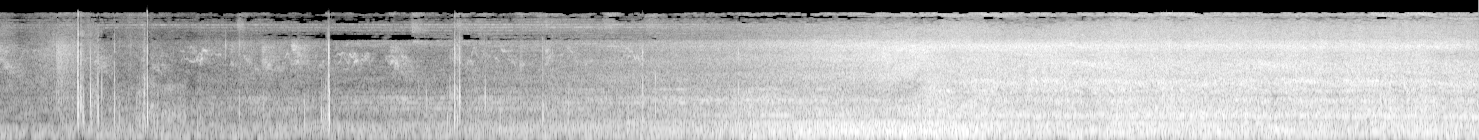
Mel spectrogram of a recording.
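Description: London Northwestern Railway passenger train running through the station alongside the platform: the rush of the train on the rails builds from about four seconds in and is loud and steady from about six seconds on. A few sharp clicks sound in the first few seconds.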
